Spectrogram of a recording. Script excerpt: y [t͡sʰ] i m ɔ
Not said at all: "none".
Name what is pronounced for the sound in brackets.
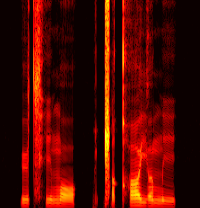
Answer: t͡sʰ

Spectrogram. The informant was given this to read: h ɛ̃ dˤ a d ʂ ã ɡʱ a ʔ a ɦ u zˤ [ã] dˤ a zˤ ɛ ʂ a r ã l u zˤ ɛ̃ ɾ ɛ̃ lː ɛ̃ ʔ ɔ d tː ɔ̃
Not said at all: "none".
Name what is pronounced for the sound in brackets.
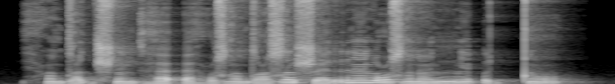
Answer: ã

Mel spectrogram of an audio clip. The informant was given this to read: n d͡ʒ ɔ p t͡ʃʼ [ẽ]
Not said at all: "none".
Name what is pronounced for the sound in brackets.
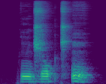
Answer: ẽ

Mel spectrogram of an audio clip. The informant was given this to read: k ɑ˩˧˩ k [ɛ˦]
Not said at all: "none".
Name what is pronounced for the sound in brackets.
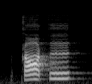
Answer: ø˦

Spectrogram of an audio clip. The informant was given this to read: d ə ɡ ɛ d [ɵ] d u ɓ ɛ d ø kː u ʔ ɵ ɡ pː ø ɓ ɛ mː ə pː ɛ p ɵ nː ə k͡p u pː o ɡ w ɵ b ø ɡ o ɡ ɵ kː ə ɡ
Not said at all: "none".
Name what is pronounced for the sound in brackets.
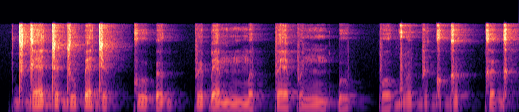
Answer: ɵ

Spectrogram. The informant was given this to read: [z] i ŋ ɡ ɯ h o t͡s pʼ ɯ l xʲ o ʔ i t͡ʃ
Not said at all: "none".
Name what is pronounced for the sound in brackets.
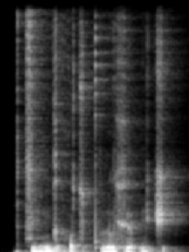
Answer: t͡s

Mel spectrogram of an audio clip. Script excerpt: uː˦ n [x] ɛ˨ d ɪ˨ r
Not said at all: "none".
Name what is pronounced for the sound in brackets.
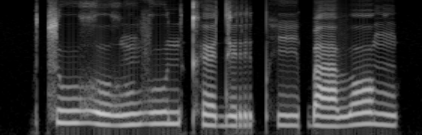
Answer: kʰ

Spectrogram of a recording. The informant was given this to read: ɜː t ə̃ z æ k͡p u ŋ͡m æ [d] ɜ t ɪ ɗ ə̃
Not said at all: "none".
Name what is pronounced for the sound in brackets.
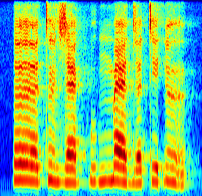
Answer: d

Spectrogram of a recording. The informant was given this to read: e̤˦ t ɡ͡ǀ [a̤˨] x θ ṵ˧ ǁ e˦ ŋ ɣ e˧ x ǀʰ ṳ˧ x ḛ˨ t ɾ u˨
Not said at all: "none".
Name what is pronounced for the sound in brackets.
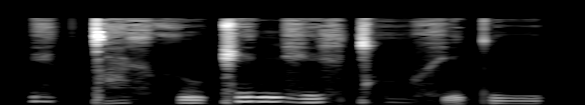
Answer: a̤˨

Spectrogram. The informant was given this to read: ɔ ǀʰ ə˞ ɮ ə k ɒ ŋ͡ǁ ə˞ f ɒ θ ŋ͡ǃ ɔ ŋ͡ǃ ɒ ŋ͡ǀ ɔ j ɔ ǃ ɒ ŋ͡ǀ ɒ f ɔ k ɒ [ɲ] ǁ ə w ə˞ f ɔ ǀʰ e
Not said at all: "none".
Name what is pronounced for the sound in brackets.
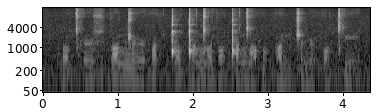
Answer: ɲ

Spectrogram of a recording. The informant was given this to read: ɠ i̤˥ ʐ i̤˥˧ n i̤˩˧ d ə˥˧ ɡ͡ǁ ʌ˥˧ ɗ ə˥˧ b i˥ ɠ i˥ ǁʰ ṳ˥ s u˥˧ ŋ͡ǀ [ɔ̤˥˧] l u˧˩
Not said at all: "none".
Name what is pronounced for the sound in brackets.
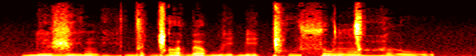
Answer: ɑ̤˥˧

